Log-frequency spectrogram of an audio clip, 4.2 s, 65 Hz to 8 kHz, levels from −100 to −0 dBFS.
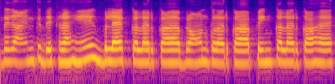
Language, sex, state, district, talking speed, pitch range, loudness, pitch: Hindi, female, Madhya Pradesh, Dhar, 200 wpm, 225-240 Hz, -16 LUFS, 230 Hz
